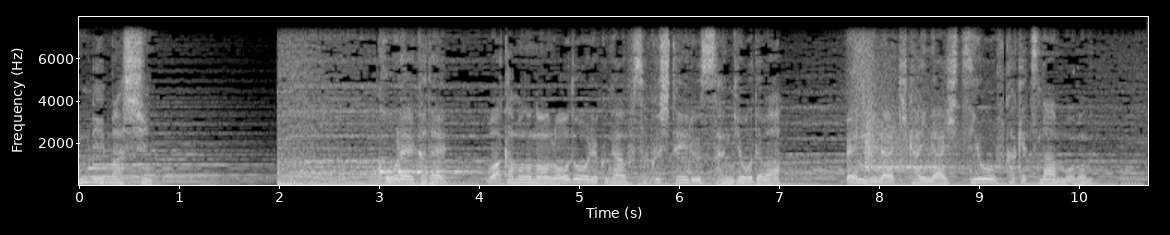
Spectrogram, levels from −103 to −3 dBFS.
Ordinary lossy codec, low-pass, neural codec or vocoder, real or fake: none; 7.2 kHz; none; real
